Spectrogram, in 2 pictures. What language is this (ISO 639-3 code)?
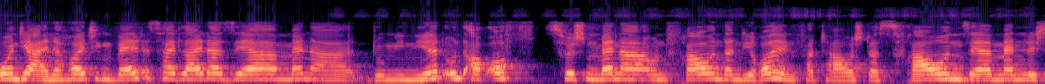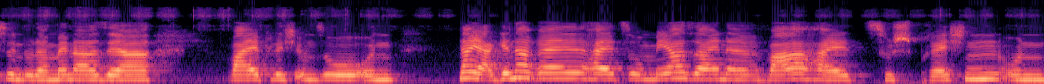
deu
